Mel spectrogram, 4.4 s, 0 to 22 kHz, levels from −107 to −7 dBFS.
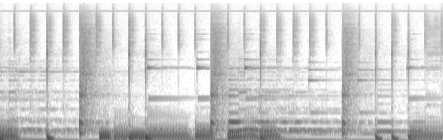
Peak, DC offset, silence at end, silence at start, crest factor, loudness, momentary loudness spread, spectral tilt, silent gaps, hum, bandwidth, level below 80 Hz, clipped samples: -30 dBFS; under 0.1%; 0 s; 0 s; 18 dB; -50 LUFS; 9 LU; -5 dB/octave; none; none; over 20 kHz; -56 dBFS; under 0.1%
